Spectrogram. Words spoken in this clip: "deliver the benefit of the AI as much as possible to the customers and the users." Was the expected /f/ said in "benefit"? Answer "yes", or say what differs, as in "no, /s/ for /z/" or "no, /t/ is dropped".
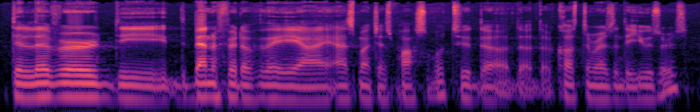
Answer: yes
